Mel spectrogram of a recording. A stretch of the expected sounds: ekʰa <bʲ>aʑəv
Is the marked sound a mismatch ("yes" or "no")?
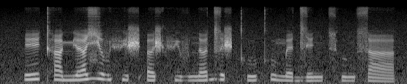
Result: yes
